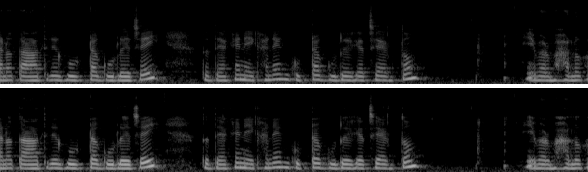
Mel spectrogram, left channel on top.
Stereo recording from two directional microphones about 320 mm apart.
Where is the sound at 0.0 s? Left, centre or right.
Centre.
